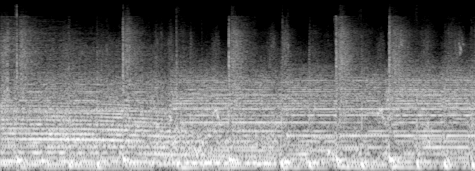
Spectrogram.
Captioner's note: plane soaring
